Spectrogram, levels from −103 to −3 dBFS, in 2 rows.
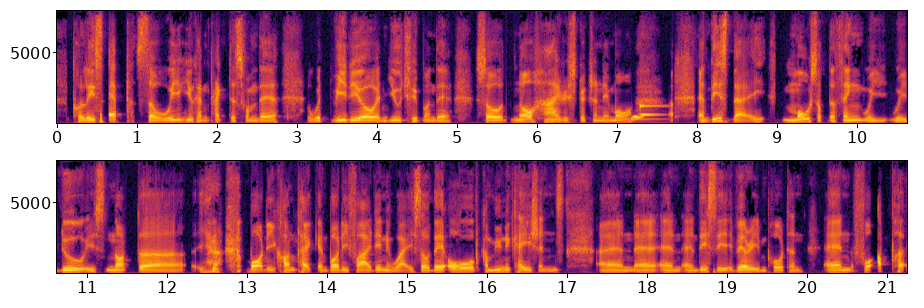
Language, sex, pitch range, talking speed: Filipino, male, 115-135 Hz, 155 wpm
